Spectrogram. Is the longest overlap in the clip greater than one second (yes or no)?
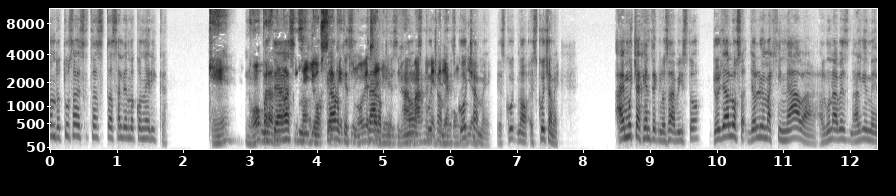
yes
